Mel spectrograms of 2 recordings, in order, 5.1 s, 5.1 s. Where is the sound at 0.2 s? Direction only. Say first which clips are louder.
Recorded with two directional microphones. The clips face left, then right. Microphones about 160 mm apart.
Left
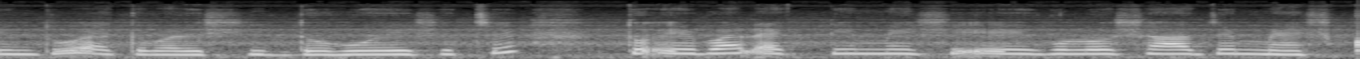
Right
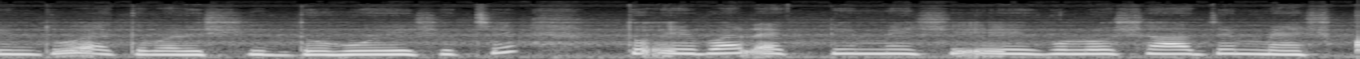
Right 3 dB; 20° right (ahead or behind).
